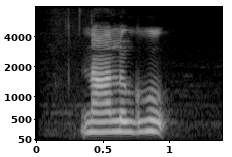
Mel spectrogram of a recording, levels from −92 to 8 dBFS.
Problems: constant background noise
